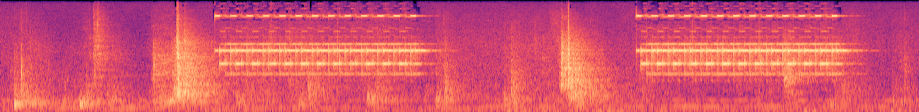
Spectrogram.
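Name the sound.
telephone bell ringing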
